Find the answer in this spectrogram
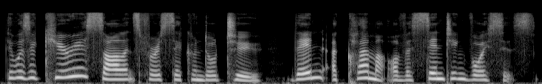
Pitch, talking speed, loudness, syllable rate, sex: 245 Hz, 175 wpm, -17 LUFS, 5.1 syllables/s, female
